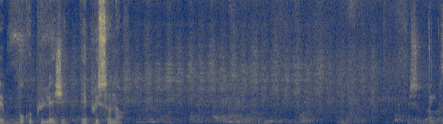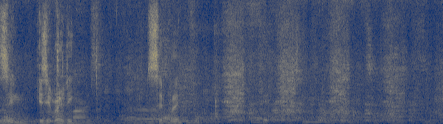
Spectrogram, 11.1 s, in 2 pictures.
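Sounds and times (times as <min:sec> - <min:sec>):
speech: 0:00.0 - 0:02.0, 0:05.2 - 0:10.0
hand file rasping on wood rounding the body of a guitar: 0:00.5 - 0:04.9, 0:08.1 - 0:11.0.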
